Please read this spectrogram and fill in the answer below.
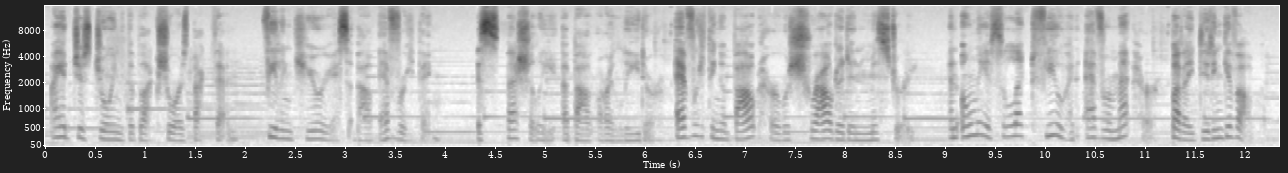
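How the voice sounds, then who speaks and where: An actress plays an inquisitive female researcher in a video game, telling her findings thoughtfully. The voice is medium in pitch, with music clearly audible behind it. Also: a little fast, close to an everyday voice. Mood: intrigued, thoughtful. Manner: thoughtful storytelling. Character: curious, persistent female researcher recounting old mysteries.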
